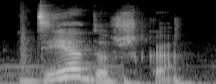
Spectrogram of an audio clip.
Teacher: Stress on the first syllable.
